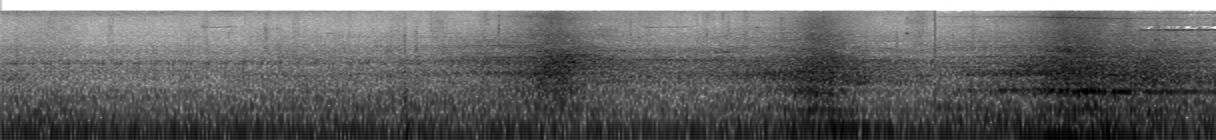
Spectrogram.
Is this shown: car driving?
yes

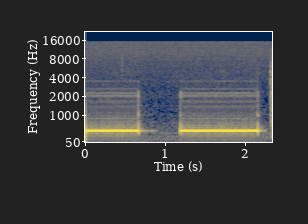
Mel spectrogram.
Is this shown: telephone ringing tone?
yes

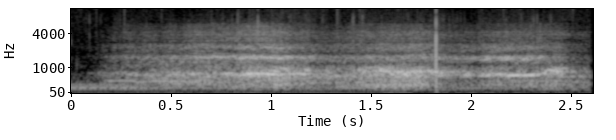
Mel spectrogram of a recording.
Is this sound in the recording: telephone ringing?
no

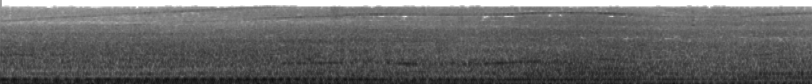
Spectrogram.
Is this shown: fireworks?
no

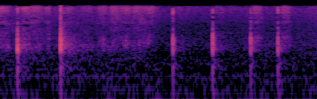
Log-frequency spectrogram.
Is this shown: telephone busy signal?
no

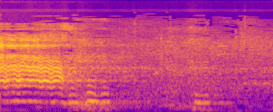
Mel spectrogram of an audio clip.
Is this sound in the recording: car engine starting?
no

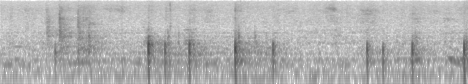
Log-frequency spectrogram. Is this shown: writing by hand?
yes

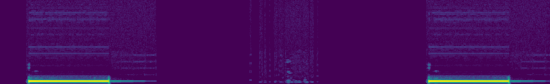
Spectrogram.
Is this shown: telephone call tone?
yes

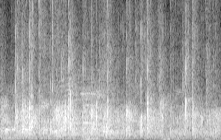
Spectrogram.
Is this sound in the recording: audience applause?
yes

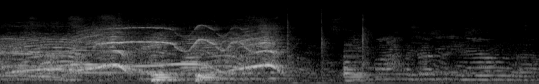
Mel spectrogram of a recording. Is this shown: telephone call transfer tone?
no

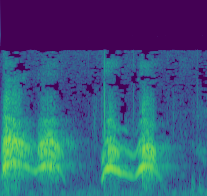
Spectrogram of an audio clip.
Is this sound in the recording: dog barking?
yes

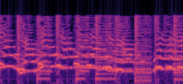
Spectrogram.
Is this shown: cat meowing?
yes

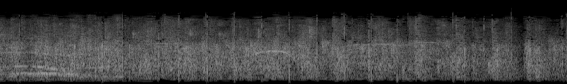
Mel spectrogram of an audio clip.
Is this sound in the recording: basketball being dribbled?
no

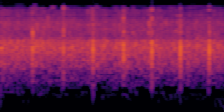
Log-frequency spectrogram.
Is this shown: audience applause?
yes

